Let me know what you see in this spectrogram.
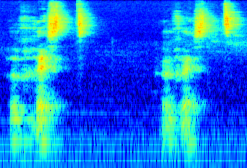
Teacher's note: So we say reste. So I'm pronouncing the last consonant but not the E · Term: silent E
